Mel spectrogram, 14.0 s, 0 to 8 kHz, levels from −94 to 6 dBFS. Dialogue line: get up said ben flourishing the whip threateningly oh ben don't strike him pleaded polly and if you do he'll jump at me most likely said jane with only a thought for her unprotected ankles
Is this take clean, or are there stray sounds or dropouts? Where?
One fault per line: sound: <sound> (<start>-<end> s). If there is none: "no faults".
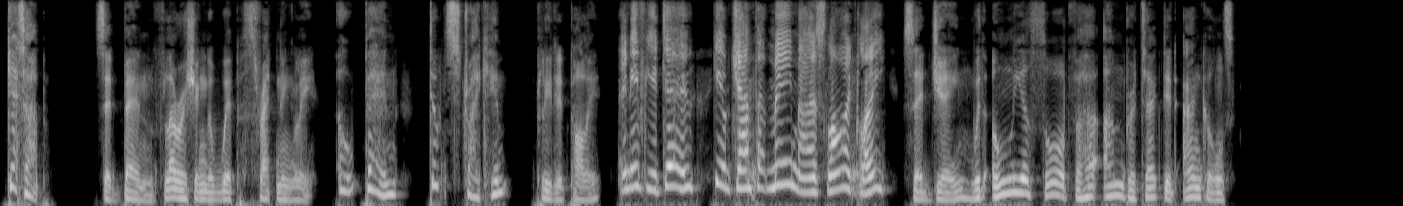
no faults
